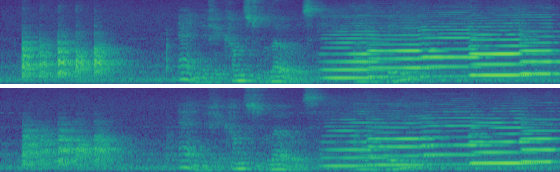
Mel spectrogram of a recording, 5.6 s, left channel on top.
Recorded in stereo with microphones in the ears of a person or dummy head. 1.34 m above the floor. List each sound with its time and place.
0.2 s knocking: 60° left (ahead or behind), 0.8 m
1.8 s a woman speaking: 40° left (ahead or behind), 3.5 m
3.2 s a flute: 45° left (ahead or behind), 1.5 m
